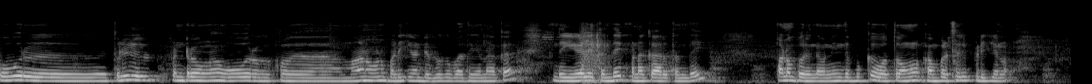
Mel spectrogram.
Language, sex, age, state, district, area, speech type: Tamil, male, 30-45, Tamil Nadu, Tiruchirappalli, rural, spontaneous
